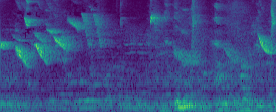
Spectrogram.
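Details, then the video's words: Baderna-style singing of the green-winged saltator: loud falling whistles and sharp high slurs come in rapid bursts, then a short quieter gap, over a faint low hum. "Baderna De Trinca Ferro Show!!!"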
